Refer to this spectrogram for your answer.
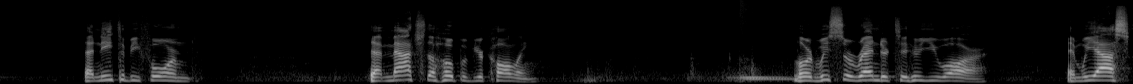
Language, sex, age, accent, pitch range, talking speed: English, male, 40-59, American, 165-195 Hz, 115 wpm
